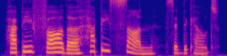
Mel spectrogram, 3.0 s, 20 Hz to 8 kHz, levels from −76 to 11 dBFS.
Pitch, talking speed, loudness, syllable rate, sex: 215 Hz, 140 wpm, -16 LUFS, 3.8 syllables/s, female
